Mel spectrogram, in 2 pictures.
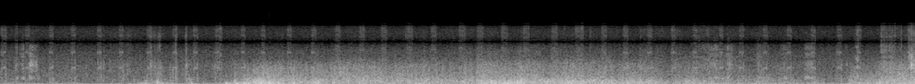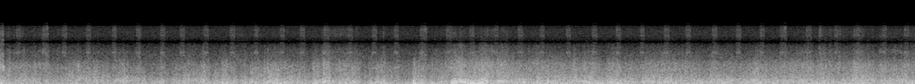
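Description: Wind buffeting the microphone: a low, uneven rumble that swells about four seconds in, again around eight seconds, and most strongly near twenty-three seconds.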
